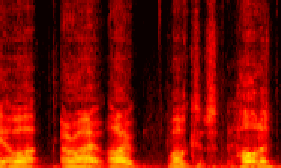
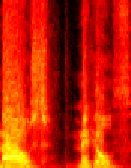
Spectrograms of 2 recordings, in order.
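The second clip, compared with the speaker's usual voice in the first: very high, loud cartoon shout. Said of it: "Sounds like Disney just shouted".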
